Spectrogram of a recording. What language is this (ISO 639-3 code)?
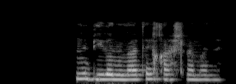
uzb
